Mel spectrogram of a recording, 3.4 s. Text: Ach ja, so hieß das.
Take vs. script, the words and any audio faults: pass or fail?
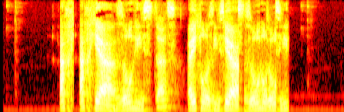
fail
